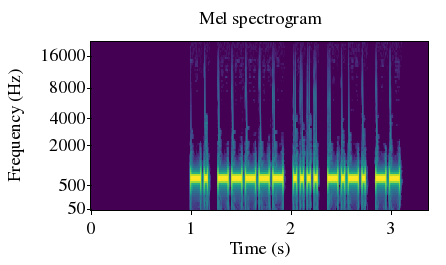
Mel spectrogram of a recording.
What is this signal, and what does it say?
Morse code, heard as a keyed tone, about 36 wpm, 700 Hz. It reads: N0HCM
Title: USA Call Signs - 5 Characters - 2x Character Spacing - 35wpm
